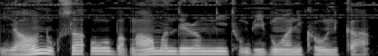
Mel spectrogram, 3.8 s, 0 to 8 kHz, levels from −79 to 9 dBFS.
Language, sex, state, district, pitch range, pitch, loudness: Garo, male, Meghalaya, South Garo Hills, 115-145 Hz, 125 Hz, -19 LUFS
